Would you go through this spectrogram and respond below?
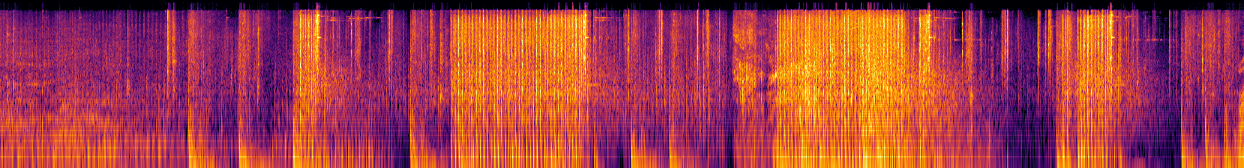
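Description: Automatic gunfire from the game Once Human, loud sustained bursts of rapid shots broken by short pauses, continuing until the magazine runs dry.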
